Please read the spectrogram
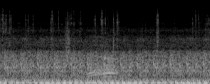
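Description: Low, steady rumble of an idling diesel semi-truck engine, with a man's voice murmuring briefly in the middle.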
